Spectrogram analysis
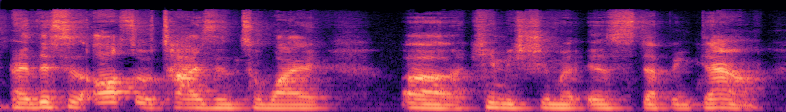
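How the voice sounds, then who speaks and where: Halting, higher-pitched man hosting a podcast. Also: steady tone, a bit bright. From Germany. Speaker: podcast host. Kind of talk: conversational news discussion.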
